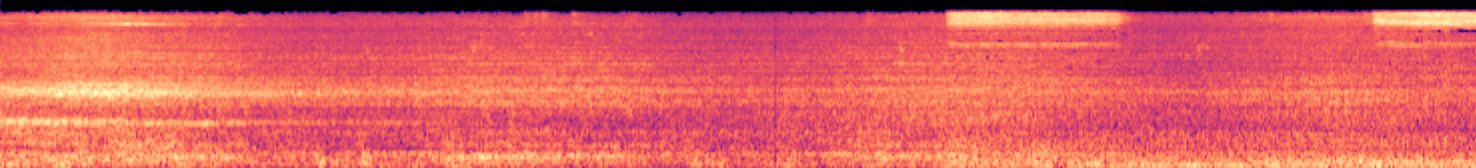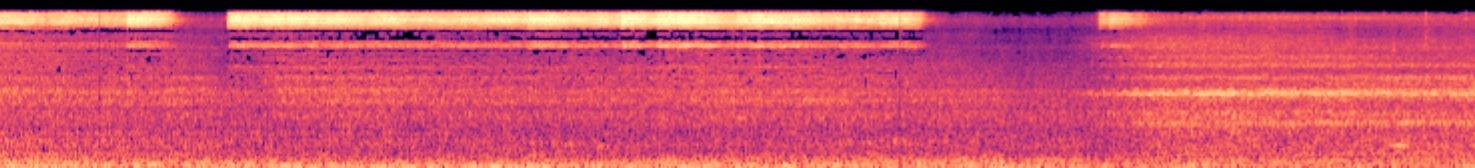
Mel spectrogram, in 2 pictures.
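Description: Double-deck Twindexx regional train rolling past slowly with a steady rumble of wheels on rail. High-pitched wheel squeal comes in briefly about ten seconds in and holds for most of the middle of the passage before fading.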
